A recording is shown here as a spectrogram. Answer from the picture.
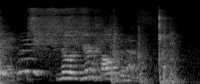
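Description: Voices talking, with a sharp knock at the very start and a dull thump about a second and a half in, from a wooden bed frame and its under-bed drawer being handled.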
